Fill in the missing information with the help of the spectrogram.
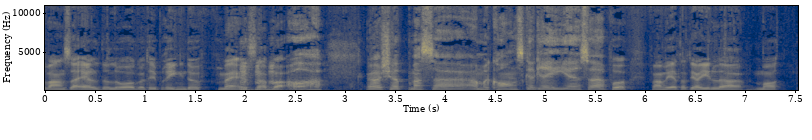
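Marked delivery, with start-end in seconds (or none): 2.5-5.8 slow, pitched-up, boastful dad voice. Retelling a phone call from dad bragging about purchases: imitating dad's voice. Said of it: "kör din farsas röst igen".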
